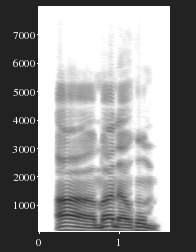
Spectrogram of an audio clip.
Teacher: حمزہ کے بعد الف ہے تو اس کو ہلکا سا کھینچیں گے ایک الف کے برابر. آمنہم، اس طریقے سے پڑھیں گے.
